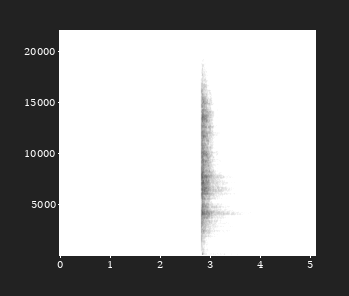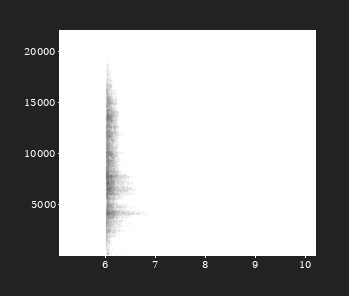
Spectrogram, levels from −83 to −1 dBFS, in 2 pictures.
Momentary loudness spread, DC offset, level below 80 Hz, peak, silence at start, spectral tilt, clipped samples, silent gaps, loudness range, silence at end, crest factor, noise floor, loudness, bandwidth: 10 LU; under 0.1%; -88 dBFS; -12 dBFS; 2.8 s; 3.5 dB/octave; under 0.1%; 3.90-6.02 s; 0 LU; 3.95 s; 32 dB; -76 dBFS; -32 LUFS; 17.5 kHz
